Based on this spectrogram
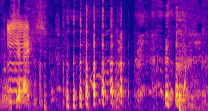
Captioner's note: laughing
